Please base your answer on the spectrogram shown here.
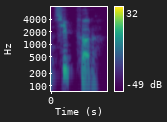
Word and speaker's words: Zipfer: It's called a Zipfer. It's the actual pronunciation is like dick. It actually sounds like you say dick, but it's not with an L at the end, but an R.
